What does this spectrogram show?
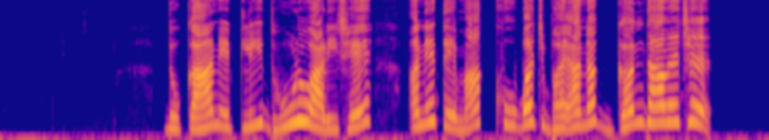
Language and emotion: Gujarati, disgusted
